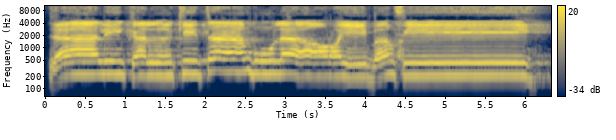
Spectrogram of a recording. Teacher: La-nya dibaca panjang karena fathah diikuti alif ya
